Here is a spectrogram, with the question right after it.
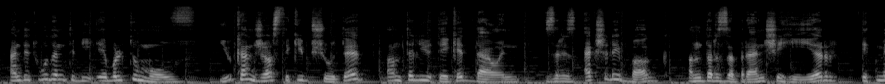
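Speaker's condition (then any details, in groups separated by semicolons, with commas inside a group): No condition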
